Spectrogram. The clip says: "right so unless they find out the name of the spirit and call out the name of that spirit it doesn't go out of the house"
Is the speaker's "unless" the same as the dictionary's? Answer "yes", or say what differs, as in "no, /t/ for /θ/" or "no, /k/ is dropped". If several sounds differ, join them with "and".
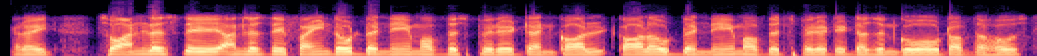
yes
